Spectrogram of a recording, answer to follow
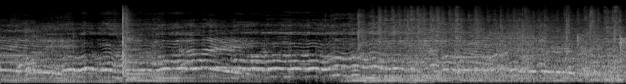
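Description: Flamenco fandango: a cantaor sings a long, wavering melismatic line over flamenco guitar accompaniment. A single sharp clap sounds about a second in.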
